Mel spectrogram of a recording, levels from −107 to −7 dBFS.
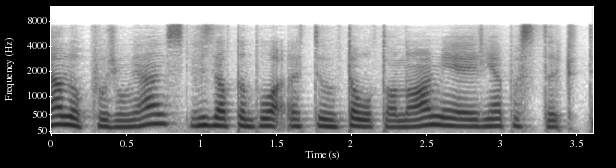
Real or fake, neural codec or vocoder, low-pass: fake; codec, 16 kHz, 0.5 kbps, FunCodec, trained on Chinese and English, 25 frames a second; 7.2 kHz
